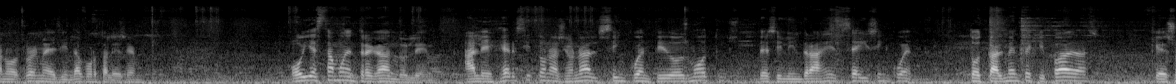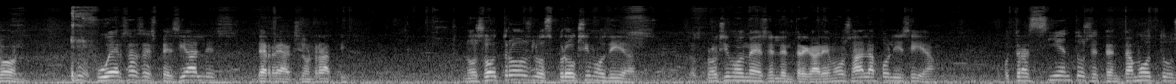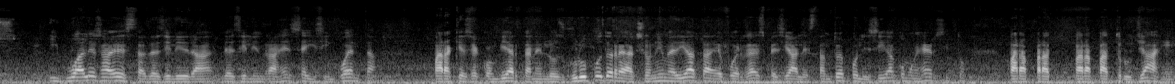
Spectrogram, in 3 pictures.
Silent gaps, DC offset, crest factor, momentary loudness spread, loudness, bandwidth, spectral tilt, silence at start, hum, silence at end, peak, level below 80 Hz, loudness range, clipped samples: none; under 0.1%; 18 dB; 14 LU; -23 LUFS; 16 kHz; -6.5 dB/octave; 0 s; none; 0 s; -4 dBFS; -36 dBFS; 4 LU; under 0.1%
